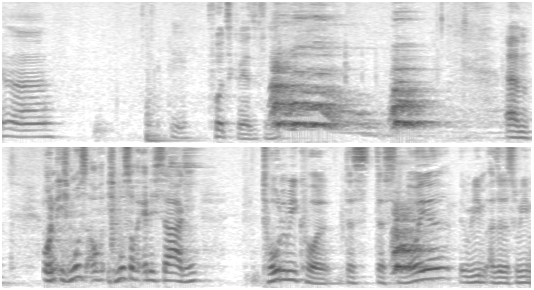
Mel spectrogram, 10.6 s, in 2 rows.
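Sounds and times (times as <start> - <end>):
speech: 2.1 - 3.3, 5.0 - 10.5
dog barking: 2.7 - 4.5, 9.2 - 9.6.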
